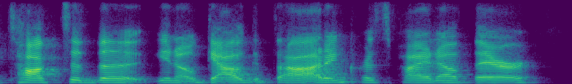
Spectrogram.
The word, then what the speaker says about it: Gal Gadot: fandango yeah i talked to the you know gal gadot and chris pine out there um and that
